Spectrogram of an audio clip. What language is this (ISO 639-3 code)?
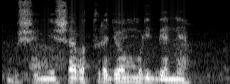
kin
